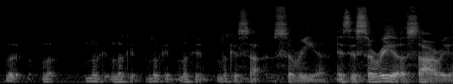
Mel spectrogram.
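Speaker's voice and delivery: hushed soft voice.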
